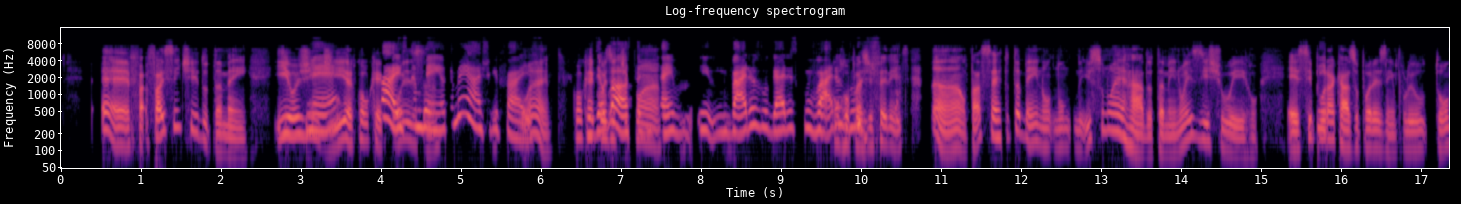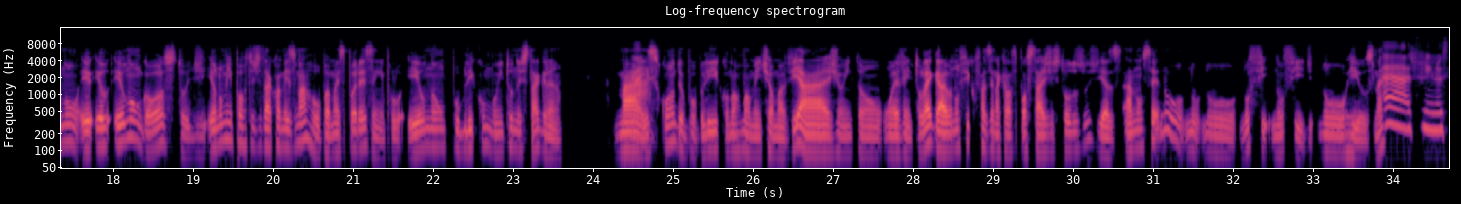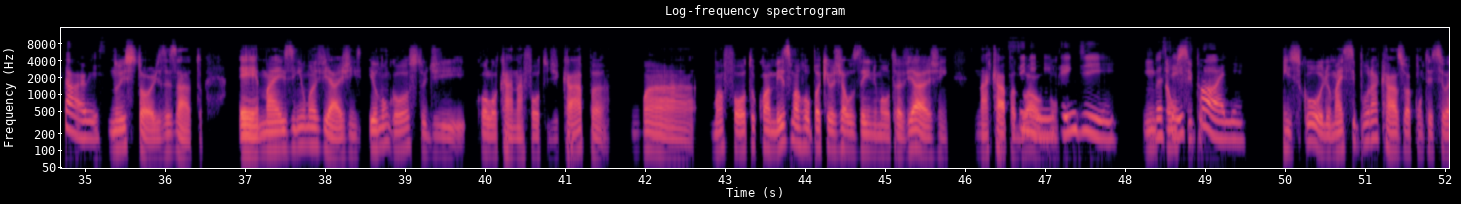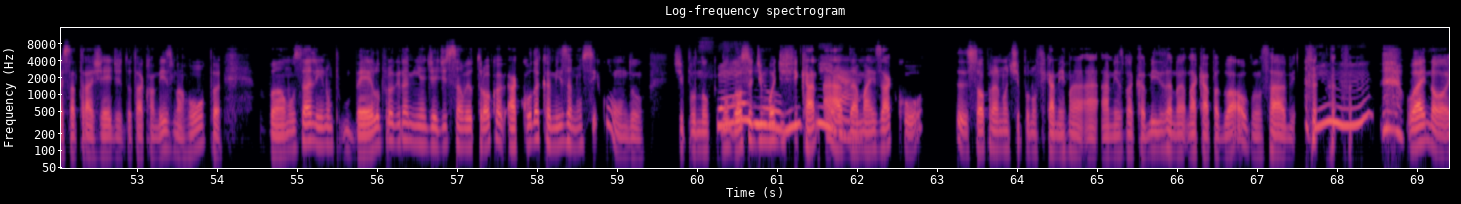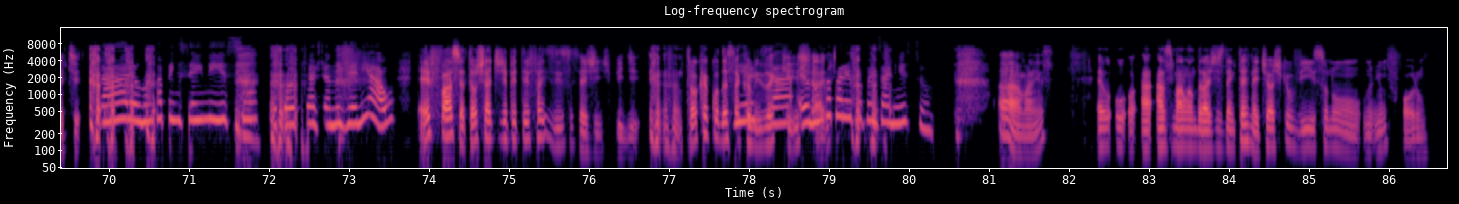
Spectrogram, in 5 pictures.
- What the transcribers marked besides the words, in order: chuckle; tapping; in English: "feed"; in English: "reels"; in English: "stories"; in English: "stories"; laugh; in English: "Why not?"; laugh; laugh; laugh
- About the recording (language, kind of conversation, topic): Portuguese, podcast, Como você decide o que é essencial no guarda-roupa?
